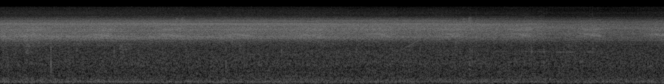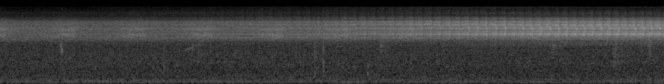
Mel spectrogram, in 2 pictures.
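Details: Cicadas singing in summer: a high buzzing drone pulsing quickly, about four beats a second, that swells noticeably louder toward the end.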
